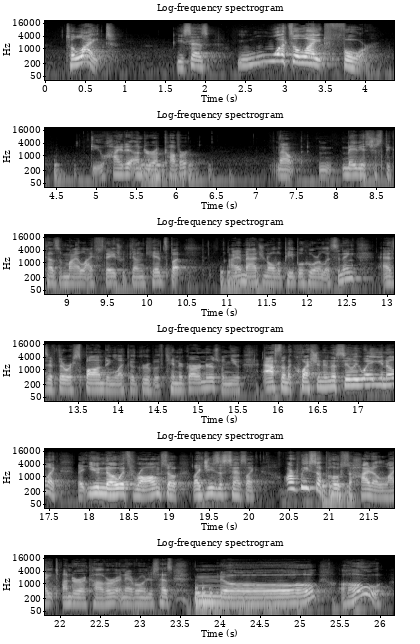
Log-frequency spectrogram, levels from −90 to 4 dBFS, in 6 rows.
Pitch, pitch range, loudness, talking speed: 120 Hz, 115-150 Hz, -22 LUFS, 195 wpm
